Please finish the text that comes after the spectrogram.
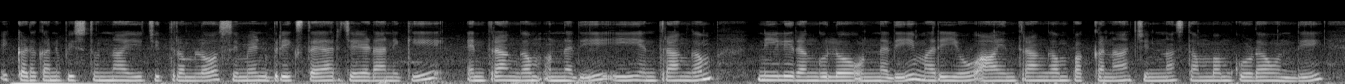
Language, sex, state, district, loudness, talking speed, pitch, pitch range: Telugu, female, Telangana, Mahabubabad, -17 LUFS, 100 wpm, 180 Hz, 175-185 Hz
